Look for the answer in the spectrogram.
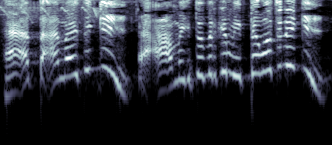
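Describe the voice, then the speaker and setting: Woman voicing a squeaky, excitable cartoon village father. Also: rapid-fire, full character voice. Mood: indignant. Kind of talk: comedic cartoon dialogue.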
